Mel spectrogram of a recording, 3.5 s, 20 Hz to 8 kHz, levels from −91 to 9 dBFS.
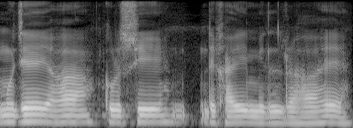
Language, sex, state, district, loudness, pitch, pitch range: Hindi, male, Arunachal Pradesh, Papum Pare, -15 LUFS, 110 Hz, 100-115 Hz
